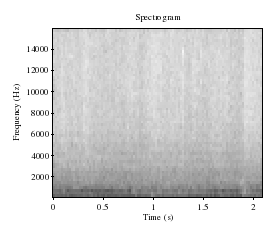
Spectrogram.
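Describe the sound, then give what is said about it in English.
Onions and flour sizzle steadily in a roux as they are stirred toward golden brown, a continuous bright frying hiss with no talk. “And continue to stir until onions and flour are a golden brown.”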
